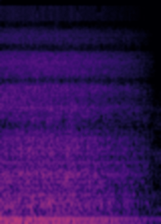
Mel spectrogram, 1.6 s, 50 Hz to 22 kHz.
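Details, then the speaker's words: General 340 drill press running with the bottom cast-iron belt guard removed: a steady low hum with an even motor drone and no rattle or knock. It runs smoothly. "That maybe changes when everything is installed, but no rattle though."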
